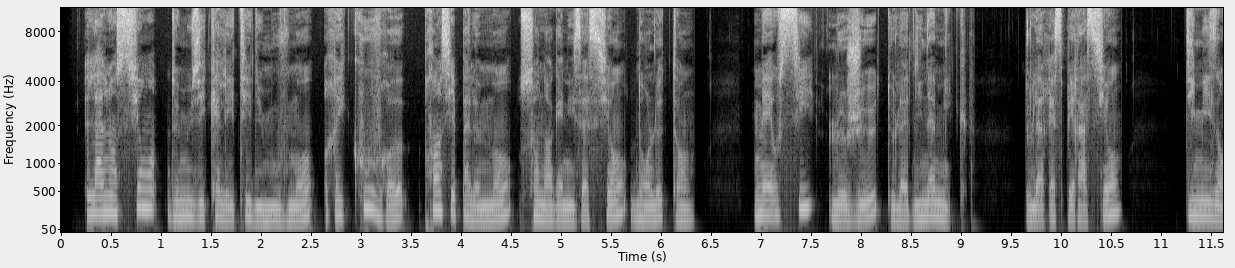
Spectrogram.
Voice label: FR Kommentar Sanft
